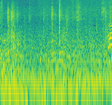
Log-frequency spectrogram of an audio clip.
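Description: A dove cooing, over a steady low hum.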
